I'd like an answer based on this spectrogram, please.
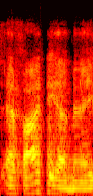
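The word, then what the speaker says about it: FIMA: want to know because it's not Fe M a which is the disaster relief agency it's FIA MA which is apparently the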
